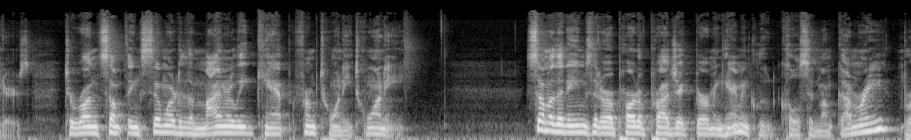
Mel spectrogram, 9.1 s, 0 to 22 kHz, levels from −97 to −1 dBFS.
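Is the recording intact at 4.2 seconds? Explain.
Yes, the speech at 4.2 seconds is intact, with no audible dropout, click, distortion or other fault at that moment.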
